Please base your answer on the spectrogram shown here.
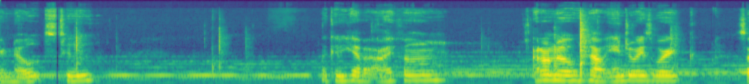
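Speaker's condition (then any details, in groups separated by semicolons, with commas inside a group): No condition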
